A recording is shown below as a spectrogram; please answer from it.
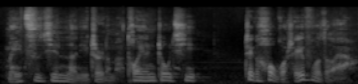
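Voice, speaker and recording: A man's voice: on the low side, very animated, fast talker, a little hiss or hum. An actor playing a pushy male film director who presses his cast to get the scene shot. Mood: pressing. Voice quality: raspy. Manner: pressing, then shouting orders. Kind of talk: film drama acting.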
